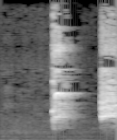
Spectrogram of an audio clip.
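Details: Sindhi teetar, the black francolin, giving two harsh rasping notes half a second apart against a low background hum.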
